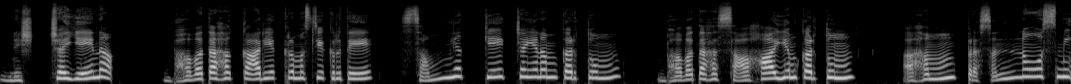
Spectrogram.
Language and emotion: Sanskrit, disgusted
